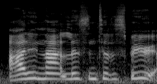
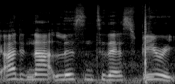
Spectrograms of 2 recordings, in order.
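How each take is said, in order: First: I did NOT listen; emphatic regret. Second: Said in the usual way. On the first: Real, not acted. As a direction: stress on not.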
